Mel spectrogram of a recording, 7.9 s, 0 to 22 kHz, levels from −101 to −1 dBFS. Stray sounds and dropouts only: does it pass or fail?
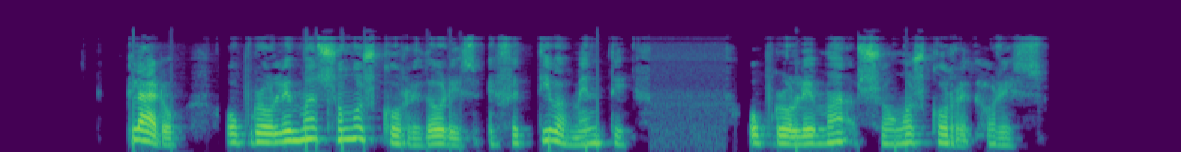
pass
